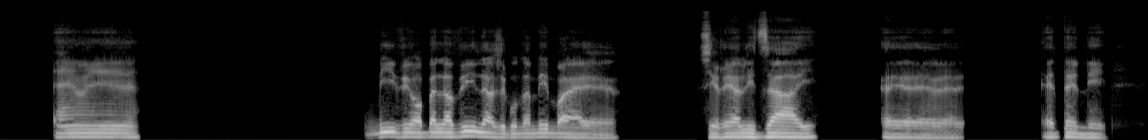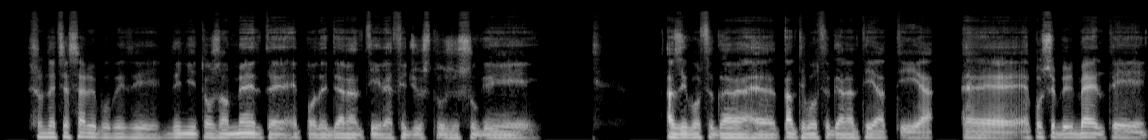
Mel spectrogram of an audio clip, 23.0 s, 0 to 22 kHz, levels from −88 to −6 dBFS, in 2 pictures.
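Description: Throughout, the speech sounds rough and grainy, with noise between the harmonics. This is likely low-delay AAC compression. It was coded at a bitrate near 32 kbps.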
